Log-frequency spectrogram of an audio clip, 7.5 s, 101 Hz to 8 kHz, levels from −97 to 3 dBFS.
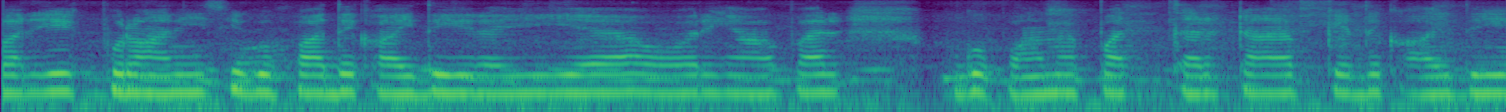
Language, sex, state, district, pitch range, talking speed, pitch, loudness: Hindi, female, Chhattisgarh, Sukma, 210-220 Hz, 150 wpm, 215 Hz, -29 LUFS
